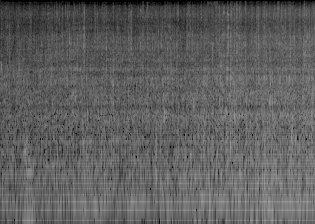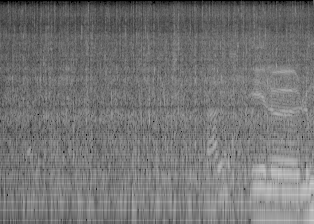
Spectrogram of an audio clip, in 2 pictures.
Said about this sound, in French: C'est les pales qui font tourner les lettres. Avec ce son, du coup, de, de la, du métal, il y a un son particulier qui, euh, de, de, de l'eau qui tombe sur le métal et qui, euh, qui donne une résonance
